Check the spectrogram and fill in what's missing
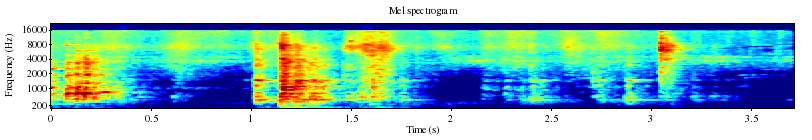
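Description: A spoon scrapes and clatters against a bowl while ground lentil paste is mixed into kachori filling, a few distinct metallic knocks and scrapes spaced irregularly, close up with no talk.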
